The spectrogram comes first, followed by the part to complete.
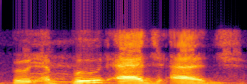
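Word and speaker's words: Buttigieg: Biden I can never say his name right Buddha gig the gentleman the former mayor and and now never head are the sort of perceived moderates boot boot edge edge okay these folks will compete with each other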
